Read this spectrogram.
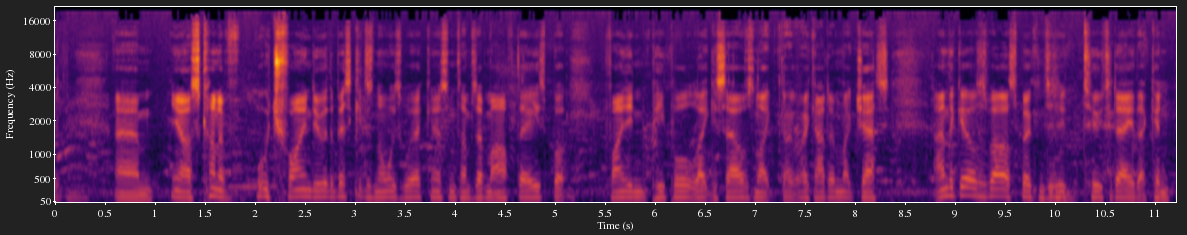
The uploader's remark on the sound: Mic in-hand on the football fields at SCAT (Shrewsbury College of Arts and Technology) on London Road. This mission today is to speak to coaches, parents and players.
